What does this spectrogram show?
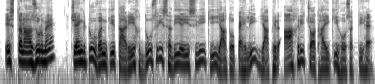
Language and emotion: Urdu, neutral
